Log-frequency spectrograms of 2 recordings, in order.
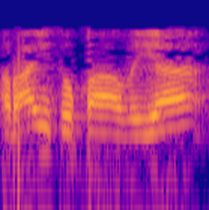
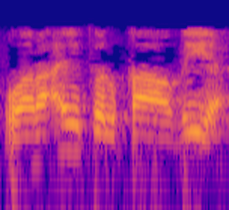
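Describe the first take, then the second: First: "قاضيا" slow, ending in long aa; open accusative ending. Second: "القاضية" ending in short -iya; accusative with article. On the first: Teacher showing the accusative without article, long open ending. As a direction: draw out the final alif of "قاضيا". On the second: Teacher showing the accusative with article, fatha ending. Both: Shown as a demonstration. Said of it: "بالنسبة للمفتوح".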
